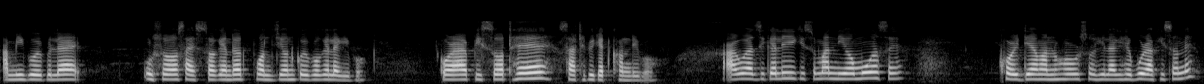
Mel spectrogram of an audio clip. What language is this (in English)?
Assamese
